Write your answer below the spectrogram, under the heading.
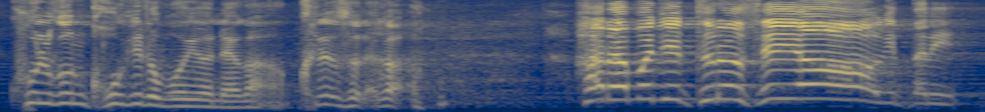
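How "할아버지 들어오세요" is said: high, loud beckoning call. Retold or imitated. Preacher inviting two old men into church, high loud call. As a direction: call old folk in from outside.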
